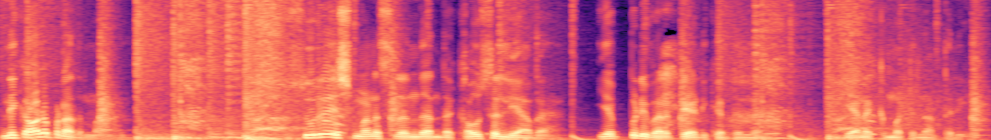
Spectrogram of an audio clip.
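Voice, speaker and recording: Brief: a scheming father, very low voice, music bed under the scene. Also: very animated, normal speed, pauses often. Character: scheming middle-aged father. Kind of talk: TV serial acting.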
